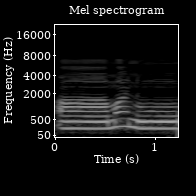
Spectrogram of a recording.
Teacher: الف کے پر کھڑی زبر ہے اس لیے اس کو ایک حرکت لمبا پڑھیں گے۔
